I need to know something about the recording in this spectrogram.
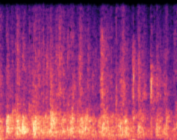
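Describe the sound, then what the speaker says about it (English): Steady applause from the audience at a national road-safety conference, a dense wash of many hands clapping that continues evenly throughout at moderate volume, heard from a distance in a large hall. "A big round of applause, please."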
